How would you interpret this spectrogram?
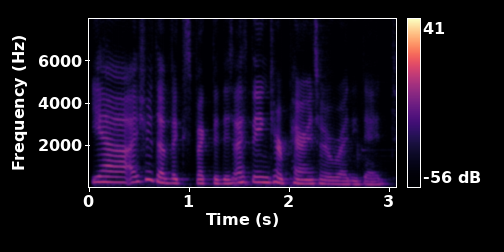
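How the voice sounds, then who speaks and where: A woman's voice: mid-range voice, expressive, brisk. A woman streaming a horror visual novel, reading it aloud and reacting with frequent giggles and surprised swearing. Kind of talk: live game stream commentary and reading aloud.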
